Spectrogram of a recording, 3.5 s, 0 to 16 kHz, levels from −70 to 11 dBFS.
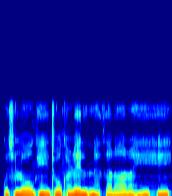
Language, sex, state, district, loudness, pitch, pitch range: Hindi, female, Madhya Pradesh, Bhopal, -12 LUFS, 265 Hz, 255-275 Hz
